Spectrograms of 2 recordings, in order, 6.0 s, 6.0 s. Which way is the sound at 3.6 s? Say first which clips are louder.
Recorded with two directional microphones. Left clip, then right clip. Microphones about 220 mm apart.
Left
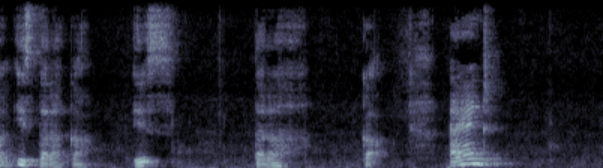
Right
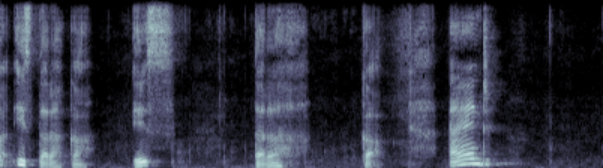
Right 12 dB; 45° right (ahead or behind).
